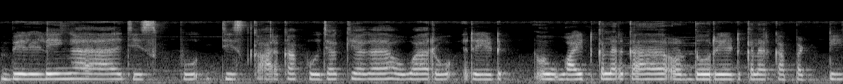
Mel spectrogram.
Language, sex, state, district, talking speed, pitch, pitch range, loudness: Hindi, male, Bihar, Jahanabad, 170 wpm, 245 Hz, 235-245 Hz, -15 LUFS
